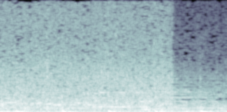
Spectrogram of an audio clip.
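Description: Background music with a steady deep beat under a loud rush of rain, which cuts off suddenly near the end.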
